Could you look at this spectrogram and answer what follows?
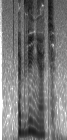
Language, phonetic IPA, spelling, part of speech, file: Russian, [ɐbvʲɪˈnʲætʲ], обвинять, verb, Ru-обвинять.ogg
- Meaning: to accuse, to charge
